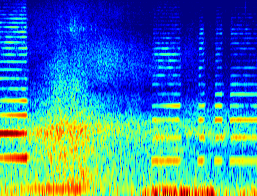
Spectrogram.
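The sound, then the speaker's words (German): A car horn blares loudly at first in the countryside, then the car rumbles by while a few shorter, lower-sounding honks follow, the tone shifting as it goes past with the Doppler effect. “Dafür kann man auf dem Land, so wie wir, unbedenklich mit der Hupe spielen.”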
